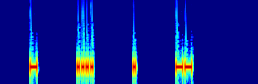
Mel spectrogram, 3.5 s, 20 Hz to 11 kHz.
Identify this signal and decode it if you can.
Morse code, heard as a keyed tone, about 40 wpm, spaced as for 14 wpm, 690 Hz. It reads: THEM
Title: 6x Character Spacing - Top 300 Words - 40wpm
